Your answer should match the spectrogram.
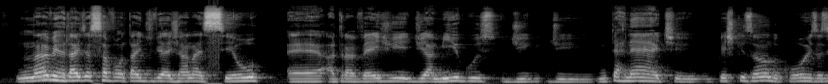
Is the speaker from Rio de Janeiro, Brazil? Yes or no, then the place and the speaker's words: yes; Rio de Janeiro, Brazil; nascido e criado na Cidade de Deus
